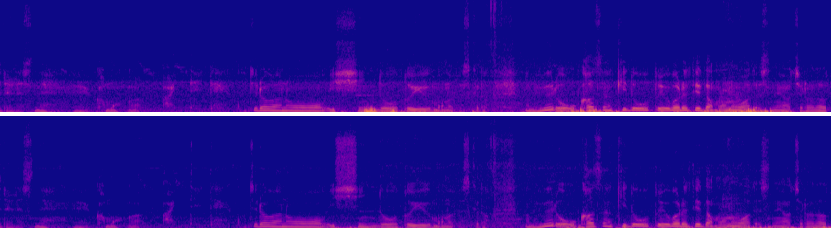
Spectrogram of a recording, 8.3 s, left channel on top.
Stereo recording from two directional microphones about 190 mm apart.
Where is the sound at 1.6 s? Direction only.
5° right (ahead or behind).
